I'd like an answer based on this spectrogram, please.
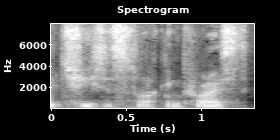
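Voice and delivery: under the breath, almost voiceless; muttered curse. Real, not acted. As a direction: mutter it to yourself in disgust. Muttered aside about Mother's Day.

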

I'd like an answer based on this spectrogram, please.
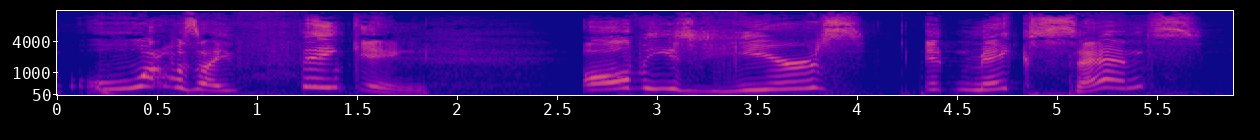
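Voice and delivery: high, slow, half-crying revelation; anguished epiphany. Retold or imitated. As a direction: overwrought wail of realization. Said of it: "and I went".

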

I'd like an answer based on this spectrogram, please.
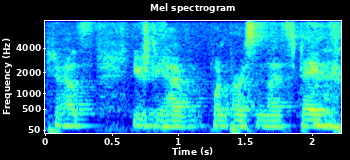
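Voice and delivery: usual speaking voice

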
